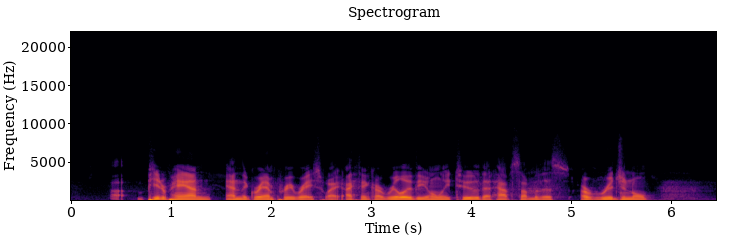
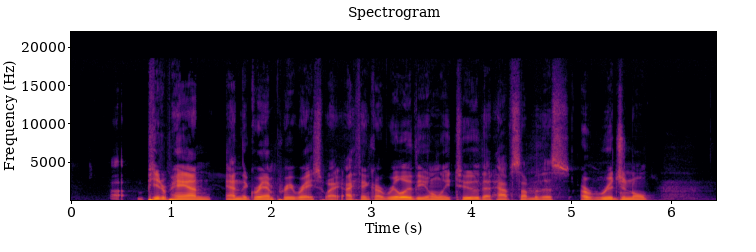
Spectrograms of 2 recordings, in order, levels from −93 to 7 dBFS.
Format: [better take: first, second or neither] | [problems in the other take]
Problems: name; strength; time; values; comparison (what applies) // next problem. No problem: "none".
second | muffled; very; fading above 2.5 kHz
